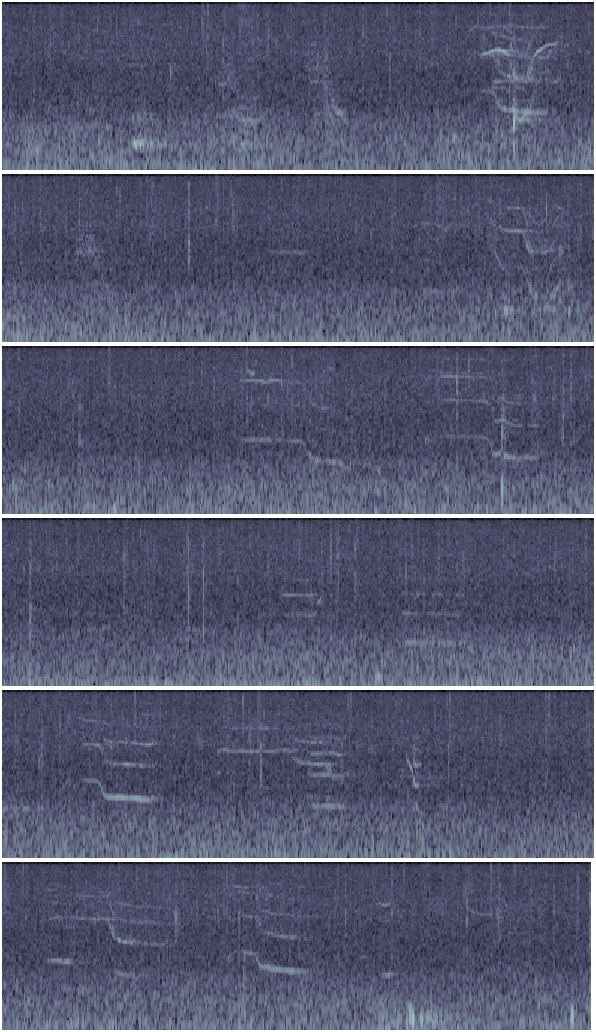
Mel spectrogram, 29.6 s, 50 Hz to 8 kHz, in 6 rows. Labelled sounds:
1.3	1.6	killer whale, northern resident, G clan, 7.8 to 8.0 kHz
2.1	2.6	killer whale, northern resident, G clan, 7.6 to 8.0 kHz
4.0	4.7	killer whale, northern resident, G clan, 0.78 to 5.5 kHz
7.1	7.5	killer whale, northern resident, G clan, 2.0 to 2.2 kHz
9.1	9.6	killer whale, northern resident, G clan, 2.0 to 3.4 kHz
11.8	12.8	killer whale, northern resident, G clan, 0.78 to 4.7 kHz
13.5	14.3	killer whale, northern resident, G clan, 0.94 to 4.9 kHz
17.1	17.5	killer whale, northern resident, G clan, 2.0 to 2.2 kHz
20.4	21.1	killer whale, northern resident, G clan, 1.0 to 3.6 kHz
21.5	22.7	killer whale, northern resident, G clan, 0.84 to 3.7 kHz
25.0	27.3	killer whale, northern resident, G clan, 1.0 to 4.8 kHz

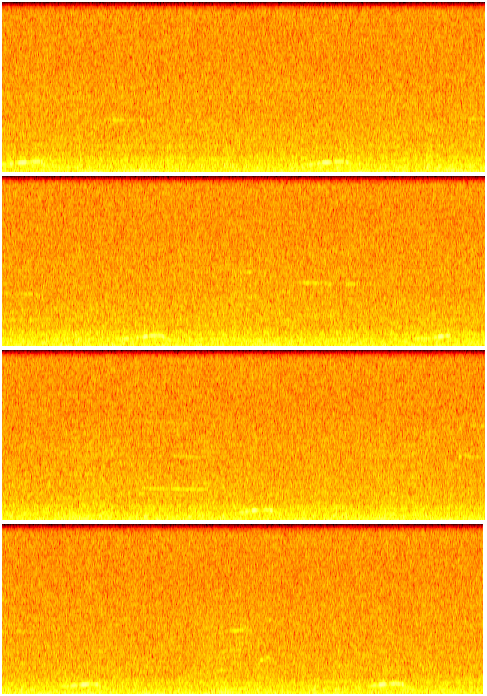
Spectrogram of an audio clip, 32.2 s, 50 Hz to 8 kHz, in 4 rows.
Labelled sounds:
12.9	13.4	humpback whale, 2.8 to 3.1 kHz
18.4	19.4	humpback whale, 1.5 to 3.0 kHz
23.7	24.0	humpback whale, 2.9 to 3.1 kHz
28.0	28.3	humpback whale, 2.9 to 3.3 kHz

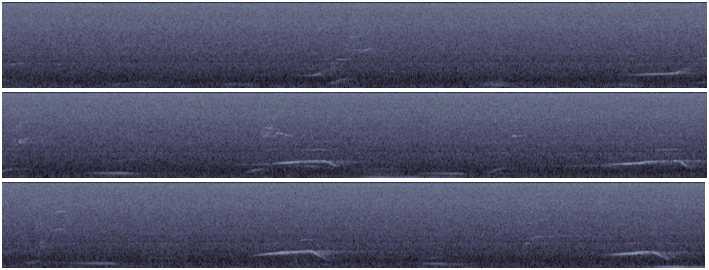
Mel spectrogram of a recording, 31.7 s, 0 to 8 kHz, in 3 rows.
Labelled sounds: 5.3	5.6	humpback whale, 1.2 to 1.6 kHz
14.7	15.4	humpback whale, 0.83 to 2.0 kHz
18.2	18.5	humpback whale, 1.6 to 1.8 kHz
20.4	20.7	humpback whale, 0.83 to 0.96 kHz

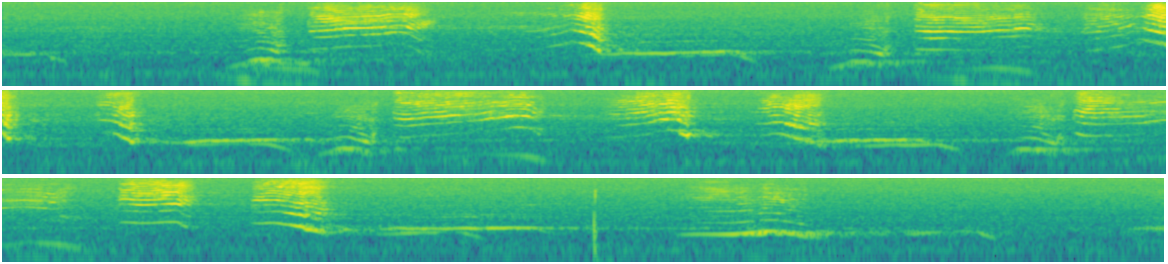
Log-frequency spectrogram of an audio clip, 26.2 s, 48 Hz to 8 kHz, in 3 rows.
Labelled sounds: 1.8	3.3	humpback whale, 0.86 to 7.0 kHz
3.7	4.6	humpback whale, 0.80 to 4.1 kHz
6.8	9.0	humpback whale, 0.80 to 6.8 kHz
9.4	9.8	humpback whale, 0.80 to 3.9 kHz
11.2	14.0	humpback whale, 0.80 to 7.1 kHz
14.4	15.0	humpback whale, 0.80 to 4.2 kHz
16.8	17.9	humpback whale, 0.90 to 8.0 kHz
18.3	20.0	humpback whale, 0.80 to 6.7 kHz
22.6	23.4	humpback whale, 0.99 to 4.3 kHz

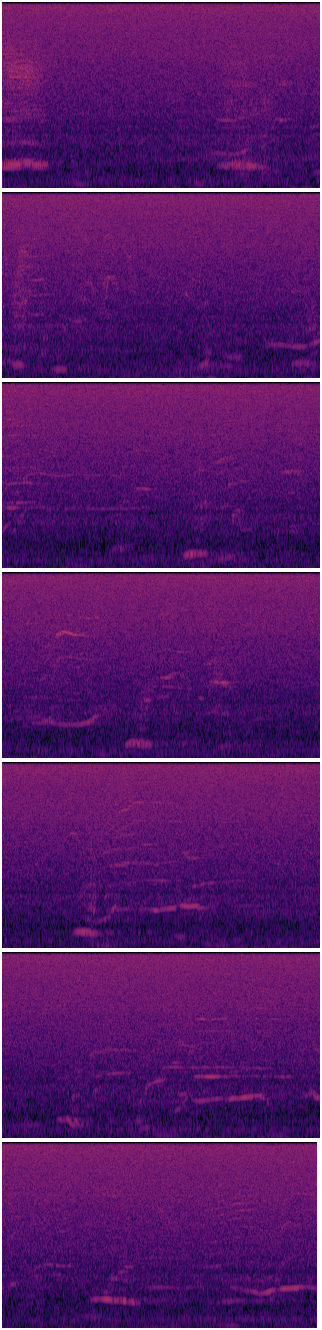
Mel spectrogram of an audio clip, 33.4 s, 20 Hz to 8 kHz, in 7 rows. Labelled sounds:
0.2	0.4	humpback whale, 2.8 to 3.0 kHz
3.2	3.5	humpback whale, 1.1 to 1.2 kHz
9.6	10.0	humpback whale, 0.86 to 1.1 kHz
10.2	10.6	humpback whale, 1.7 to 1.8 kHz
11.5	11.8	humpback whale, 1.3 to 1.4 kHz
12.7	13.0	humpback whale, 2.2 to 2.5 kHz
13.8	14.0	humpback whale, 1.8 to 2.0 kHz
15.1	15.6	humpback whale, 2.9 to 3.3 kHz
16.4	17.0	humpback whale, 1.0 to 1.6 kHz
17.4	17.8	humpback whale, 1.2 to 1.3 kHz
20.6	22.1	humpback whale, 1.0 to 2.1 kHz
25.3	27.2	humpback whale, 0.80 to 1.9 kHz
32.1	32.4	humpback whale, 2.7 to 2.8 kHz

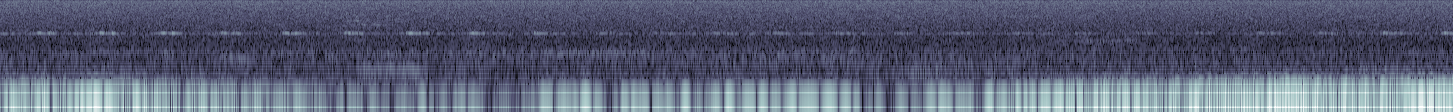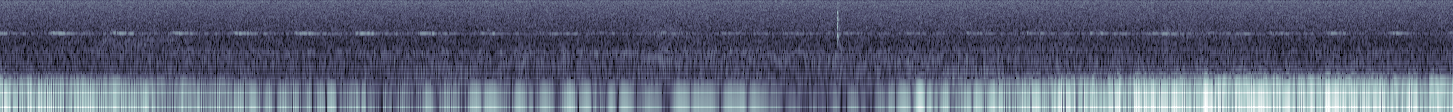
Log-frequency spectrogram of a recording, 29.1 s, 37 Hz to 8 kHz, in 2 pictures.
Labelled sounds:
1.6	1.8	humpback whale, 1.6 to 1.7 kHz
13.8	14.1	humpback whale, 1.6 to 1.7 kHz
15.0	15.3	humpback whale, 1.5 to 1.7 kHz
16.9	17.1	humpback whale, 1.5 to 1.8 kHz

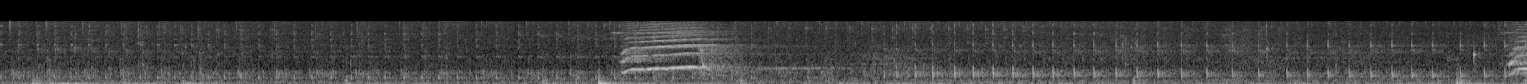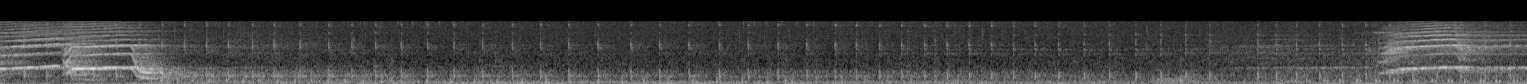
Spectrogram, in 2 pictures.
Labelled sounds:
6.0	7.4	killer whale, southern Alaska resident, 0.41 to 8.0 kHz
14.9	17.0	killer whale, southern Alaska resident, 0.37 to 8.0 kHz
27.6	30.1	killer whale, southern Alaska resident, 0.37 to 8.0 kHz

